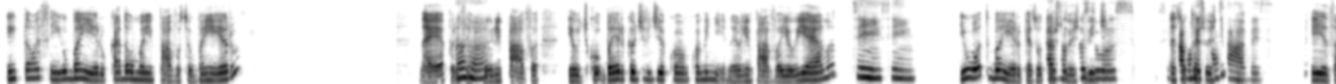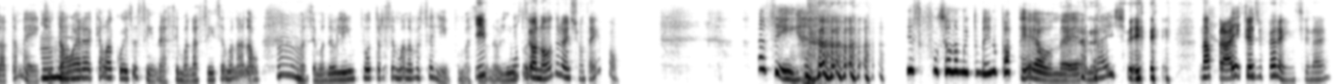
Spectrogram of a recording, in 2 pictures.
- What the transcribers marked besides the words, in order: static; other background noise; laugh; exhale; laugh; laughing while speaking: "Sim"; tapping
- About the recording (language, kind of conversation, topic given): Portuguese, podcast, Como dividir as tarefas domésticas de forma justa?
